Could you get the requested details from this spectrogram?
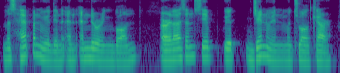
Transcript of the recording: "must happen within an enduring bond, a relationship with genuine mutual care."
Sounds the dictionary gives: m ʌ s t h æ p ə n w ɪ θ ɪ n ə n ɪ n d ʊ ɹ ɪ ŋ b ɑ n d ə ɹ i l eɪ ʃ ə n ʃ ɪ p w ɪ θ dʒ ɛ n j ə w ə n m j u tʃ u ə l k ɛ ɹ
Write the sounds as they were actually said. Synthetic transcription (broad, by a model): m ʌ s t h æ p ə n w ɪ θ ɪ n ə n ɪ n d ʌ ɹ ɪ ŋ b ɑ n ə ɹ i l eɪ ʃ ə n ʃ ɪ p w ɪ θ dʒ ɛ n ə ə n m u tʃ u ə l k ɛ ɹ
